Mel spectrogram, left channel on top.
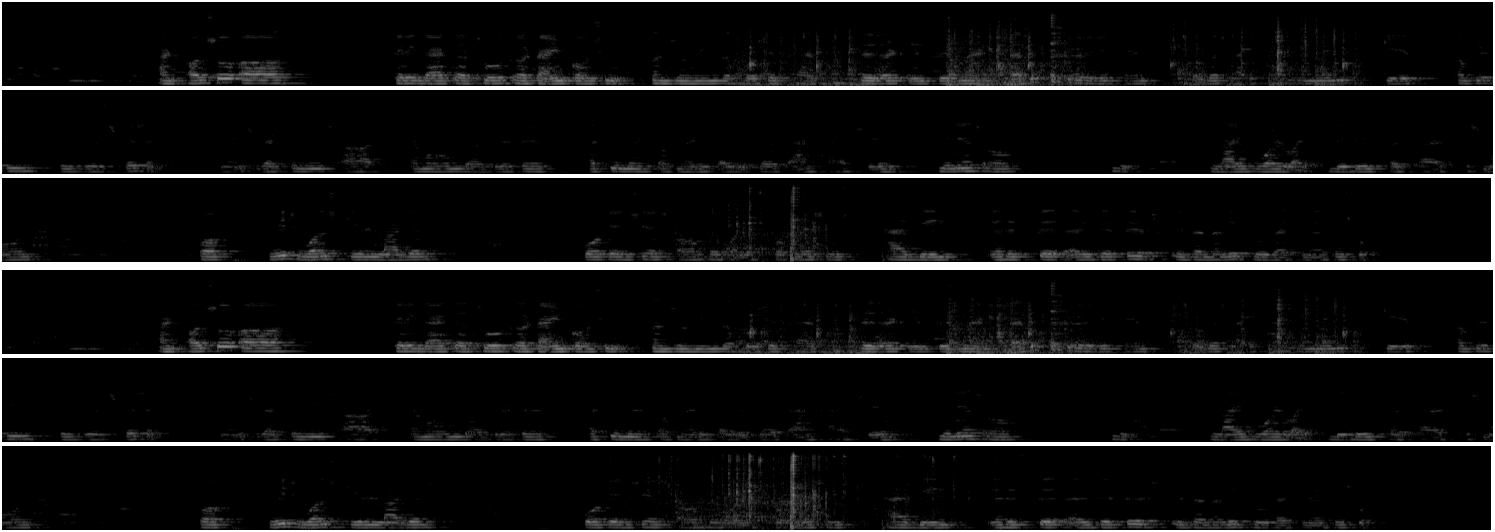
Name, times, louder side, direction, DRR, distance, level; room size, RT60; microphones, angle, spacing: voice 1, 0.0-2.9 3.9-13.5 13.8-14.1 14.5-16.5 17.1-18.7 19.0-20.4 20.8-23.9 24.3-25.0 26.0-26.7 27.0-31.1 31.8-32.2 32.5-34.2 34.7-34.8 35.6-43.4, left 1 dB, 20° left, 5 dB, 1.7 m, -50 dB
sound 1, 7.3-9.1 9.4-14.0, left 2 dB, 45° left, 1.8 m, -55 dB
Bicycle, 35.4-40.3 40.6-40.7, right 11 dB, 40° right, 0.5 m, -49 dB
19.0 x 10.5 x 4.5 m, 0.69 s
head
